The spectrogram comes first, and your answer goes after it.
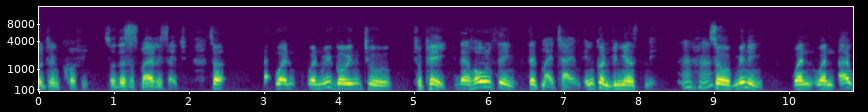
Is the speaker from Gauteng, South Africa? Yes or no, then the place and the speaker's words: yes; Johannesburg, Gauteng, South Africa; I'm from Joburg.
